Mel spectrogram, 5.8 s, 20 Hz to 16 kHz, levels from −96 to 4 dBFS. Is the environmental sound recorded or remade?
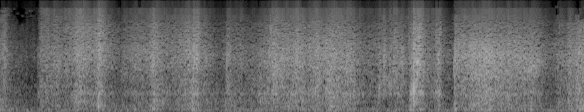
recorded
